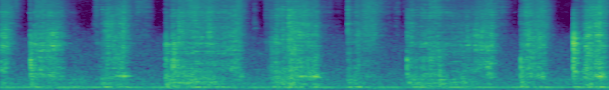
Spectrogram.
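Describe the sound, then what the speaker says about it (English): Dry rice toasts in a skillet on a burner a little above medium, heard as rhythmic scraping and rattling strokes of a utensil against the pan, roughly one per second, close and fairly soft, with no talking. "We're going to let this rice get toasted up in the skillet."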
